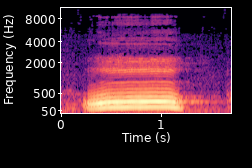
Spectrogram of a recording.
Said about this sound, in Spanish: Inmediatamente el balido de las ovejas y el bramido de las vacas lo delató, ¿no es cierto?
